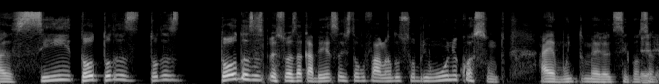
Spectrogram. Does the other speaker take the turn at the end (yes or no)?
yes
